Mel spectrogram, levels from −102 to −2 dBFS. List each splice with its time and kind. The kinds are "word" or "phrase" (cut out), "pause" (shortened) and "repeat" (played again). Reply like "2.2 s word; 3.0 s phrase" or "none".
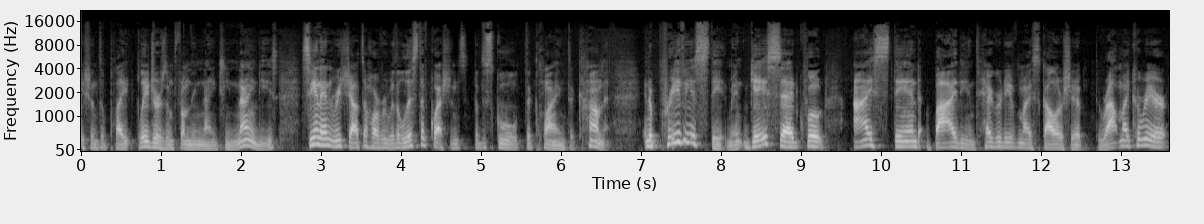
none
